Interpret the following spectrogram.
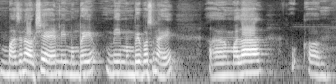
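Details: Male patient before treatment with a high-pitched voice whose pitch changes frequently and that others nearby cannot hear; laryngoscopy shows sulcus vocalis with a phonatory gap; speaking Marathi.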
